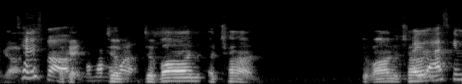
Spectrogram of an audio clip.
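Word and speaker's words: Achane: You mentioned Mostert, but another guy that had 4 touchdowns was, and I'm going to say his name wrong because I'm still hoping it's A-Chain, Devon A-Chain.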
